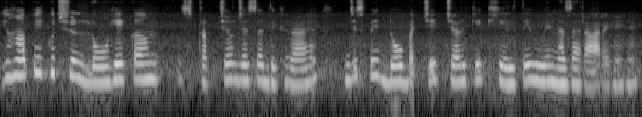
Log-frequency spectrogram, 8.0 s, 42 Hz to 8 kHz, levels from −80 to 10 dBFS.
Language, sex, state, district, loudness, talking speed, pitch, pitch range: Hindi, female, Arunachal Pradesh, Lower Dibang Valley, -18 LUFS, 165 wpm, 220 Hz, 200-235 Hz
